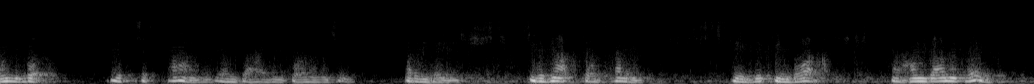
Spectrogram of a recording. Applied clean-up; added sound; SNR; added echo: neural separator model SepFormer DNS4.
